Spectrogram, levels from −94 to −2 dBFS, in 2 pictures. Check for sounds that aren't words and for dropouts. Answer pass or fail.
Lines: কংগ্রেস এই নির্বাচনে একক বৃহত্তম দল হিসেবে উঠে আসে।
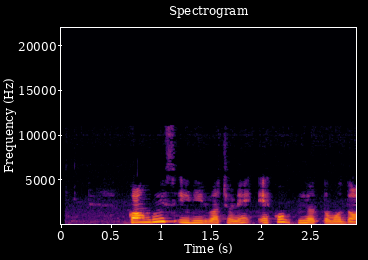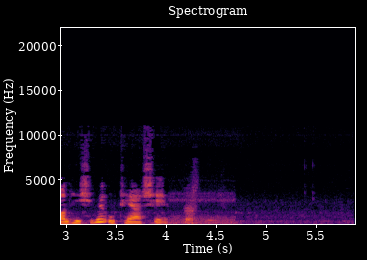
fail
